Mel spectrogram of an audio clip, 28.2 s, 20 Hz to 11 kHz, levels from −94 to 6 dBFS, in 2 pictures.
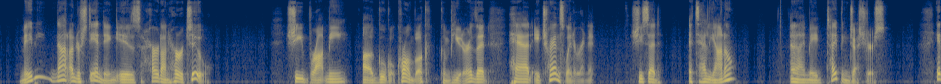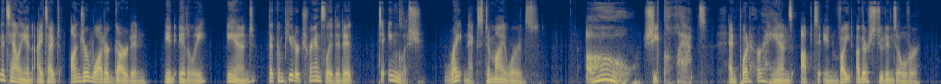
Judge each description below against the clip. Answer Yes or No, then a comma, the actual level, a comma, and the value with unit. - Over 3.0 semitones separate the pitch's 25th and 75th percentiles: Yes, average, 4.7 semitones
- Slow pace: Yes, slow, 130 wpm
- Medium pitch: No, low, 110 Hz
